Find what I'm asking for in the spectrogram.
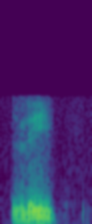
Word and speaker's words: Lee: Tommy, T-O-M-M-Y, Lee, L-E-E, Golightly, G-O-L-I-G-H-T-L-Y.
